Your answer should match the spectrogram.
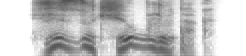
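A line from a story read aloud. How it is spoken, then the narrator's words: Soundless mouthed whisper. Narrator (Russian): я одними губами прошептал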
